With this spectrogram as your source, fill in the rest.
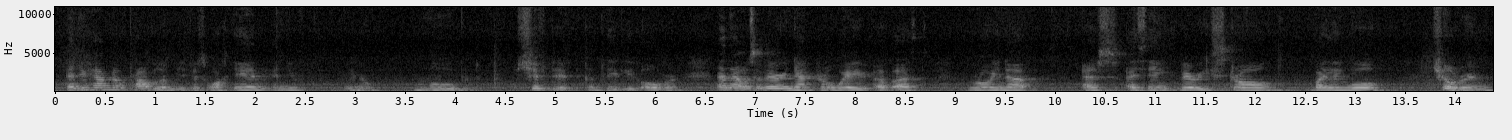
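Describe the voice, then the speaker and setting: Pausing long and often, a woman speaks at a moderate pace amid noticeable background noise and audible room echo. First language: O'odham. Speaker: linguistics professor. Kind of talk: lecture.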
